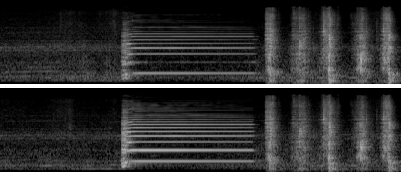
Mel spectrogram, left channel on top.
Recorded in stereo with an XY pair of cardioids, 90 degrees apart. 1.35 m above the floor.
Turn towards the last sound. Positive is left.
turn(degrees=5)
